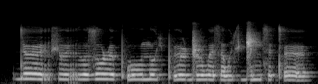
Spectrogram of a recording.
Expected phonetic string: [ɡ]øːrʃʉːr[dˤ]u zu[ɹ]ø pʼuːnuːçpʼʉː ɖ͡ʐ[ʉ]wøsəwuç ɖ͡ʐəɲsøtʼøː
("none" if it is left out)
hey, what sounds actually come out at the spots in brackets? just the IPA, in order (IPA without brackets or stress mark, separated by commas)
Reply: d, ð, ɹ, ʉ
